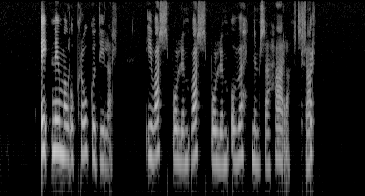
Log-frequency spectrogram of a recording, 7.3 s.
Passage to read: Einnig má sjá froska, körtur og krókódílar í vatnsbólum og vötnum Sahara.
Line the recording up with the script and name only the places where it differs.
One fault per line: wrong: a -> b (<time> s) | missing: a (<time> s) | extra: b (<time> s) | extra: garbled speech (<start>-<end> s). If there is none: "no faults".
missing: sjá froska körtur (1.3 s)
extra: vatnsbólum (3.9 s)
extra: garbled speech (5.9-6.3 s)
